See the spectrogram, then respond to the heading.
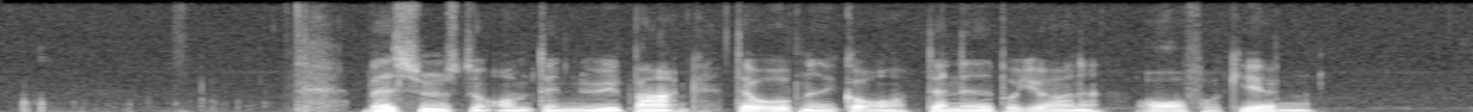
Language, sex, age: Danish, male, 41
